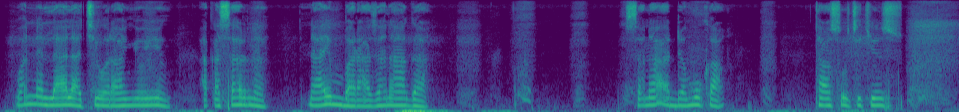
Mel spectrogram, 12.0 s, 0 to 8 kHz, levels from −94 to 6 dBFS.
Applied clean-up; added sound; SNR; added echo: none; Breathing; 10 dB; none.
